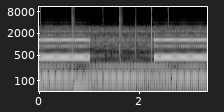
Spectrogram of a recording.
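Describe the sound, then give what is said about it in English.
A phone ringback tone purrs steadily, stops for about a second, then starts again, with a few faint clicks and a low hum on the line between rings. “Everyone begins to search for her, some looking around the mall, others trying to reach her on her phone.”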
